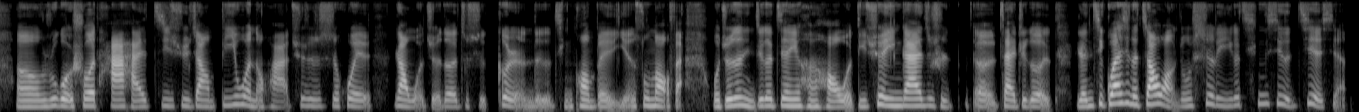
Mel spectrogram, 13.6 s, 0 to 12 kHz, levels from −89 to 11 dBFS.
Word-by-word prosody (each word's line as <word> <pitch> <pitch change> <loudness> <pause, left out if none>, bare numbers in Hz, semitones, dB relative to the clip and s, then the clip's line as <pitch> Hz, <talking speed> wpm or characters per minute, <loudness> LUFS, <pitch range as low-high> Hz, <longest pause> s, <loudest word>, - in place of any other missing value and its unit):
呃， 185 0 0
如 210 +3 -2
果 200 -2 +3
说 205 0 +2
他 195 0 +6
还 185 -1 0
继 205 +1 -11
续 200 +1 -9
这 200 - -3
样 190 -2 0
逼 225 +2 -8
问 240 -3 -2
的 - - -7
话， 180 0 -4
确 215 - -12
实 200 -1 -8
是 200 +1 -9
会 195 -2 -4 0.2
让 200 -3 +4
我 - - -8
觉 - - -9
得 190 -1 -3
就 195 +1 -15
是 - - -12
个 230 -2 0
人 195 - -4
的 - - -7
情 190 -1 -11
况 195 -2 +1
被 95 - -3
严 - - -7
肃 215 +2 -4
冒 200 -2 +3
犯， - - -3 0.3
我 190 - -1
觉 200 - +4
得 230 - +5
你 195 -4 -2
这 205 - 0
个 210 0 +2
建 205 0 +1
议 205 - +3
很 195 -2 -3
好， 185 -2 +2
我 180 - 0
的 190 0 -7
确 240 +4 +2
应 210 -1 +1
该 210 0 +8
就 215 0 -7
是， 190 -3 -8 0.2
呃， - - -3
在 195 -3 +2
这 195 - -5
个 190 -1 -2 0.2
人 190 +1 0
际 210 +6 -2
关 275 +1 +8
系 295 - -1
的 245 - +1
交 255 +4 +8
往 - - 0
中 200 +2 -8
设 265 +6 -7
立 220 -4 -9
一 200 - -12
个 230 - -7
清 270 +4 -12
晰 270 -1 -9
的 210 - -5
界 205 +1 -5
限。 - - -13
200 Hz, 320 characters per minute, -25 LUFS, 190-215 Hz, 0.3 s, 该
